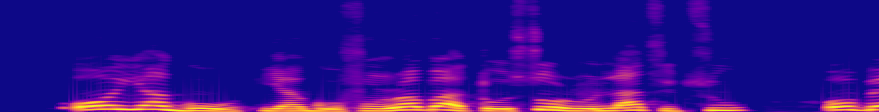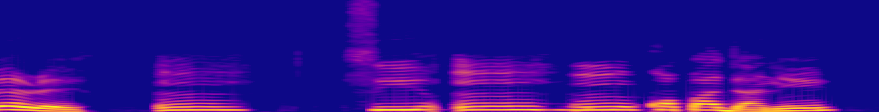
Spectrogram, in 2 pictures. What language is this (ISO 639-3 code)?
yor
